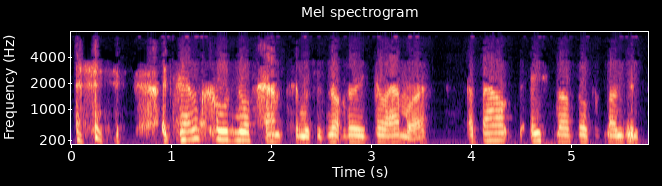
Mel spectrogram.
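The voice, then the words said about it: Slight British accent with twang. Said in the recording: “you can hear that little bit of a twang ... a little bit of a British twang ... I heard that region in your voice”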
